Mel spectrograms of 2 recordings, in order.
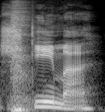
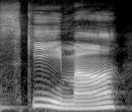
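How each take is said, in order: First: The word begins with an sh sound. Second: The word begins with an sk sound. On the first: The speaker calls it wrong. "not schema, which yes. apparently I've been saying" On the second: The speaker calls it right. "going schema"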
